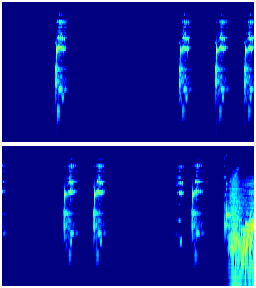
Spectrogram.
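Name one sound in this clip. Short game menu chimes click as map points are selected.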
